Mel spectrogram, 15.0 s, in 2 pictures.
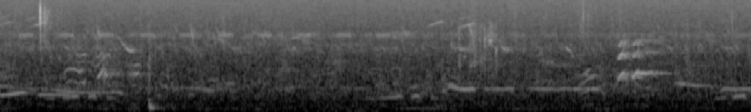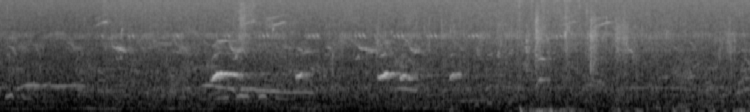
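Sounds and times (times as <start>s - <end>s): birds whistling and chirping: 9.6s - 13.9s.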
